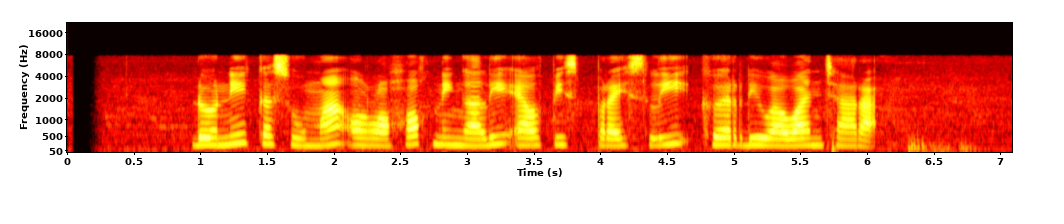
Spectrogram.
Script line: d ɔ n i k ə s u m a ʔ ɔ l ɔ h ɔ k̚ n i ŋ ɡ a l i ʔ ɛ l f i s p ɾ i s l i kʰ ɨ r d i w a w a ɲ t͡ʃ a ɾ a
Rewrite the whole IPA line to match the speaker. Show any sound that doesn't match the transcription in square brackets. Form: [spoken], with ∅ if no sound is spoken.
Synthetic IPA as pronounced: d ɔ n i k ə s u m a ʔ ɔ l ɔ h ɔ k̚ n i ŋ ɡ a l i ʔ ɛ l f i s p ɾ [ɛ] s l i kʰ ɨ r d i w a w a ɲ t͡ʃ a ɾ a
